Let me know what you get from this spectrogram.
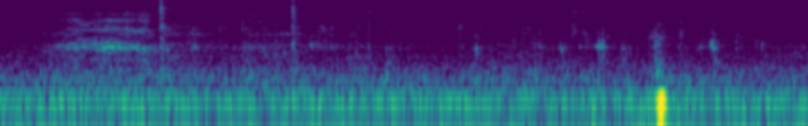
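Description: Faint chewing and mouth sounds of a man eating a chicken sandwich, with scattered small clicks and a short low thump about five and a half seconds in.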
